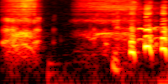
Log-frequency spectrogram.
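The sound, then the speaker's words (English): A quick, sharp sniff of a minty drink, followed by softer breathy rustling and a few faint clinking or squeaky sounds. “yes, take a little sniff of your drink.”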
